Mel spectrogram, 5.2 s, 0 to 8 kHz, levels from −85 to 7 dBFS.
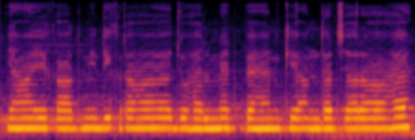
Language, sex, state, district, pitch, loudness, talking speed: Hindi, male, Jharkhand, Deoghar, 170 Hz, -14 LUFS, 160 wpm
